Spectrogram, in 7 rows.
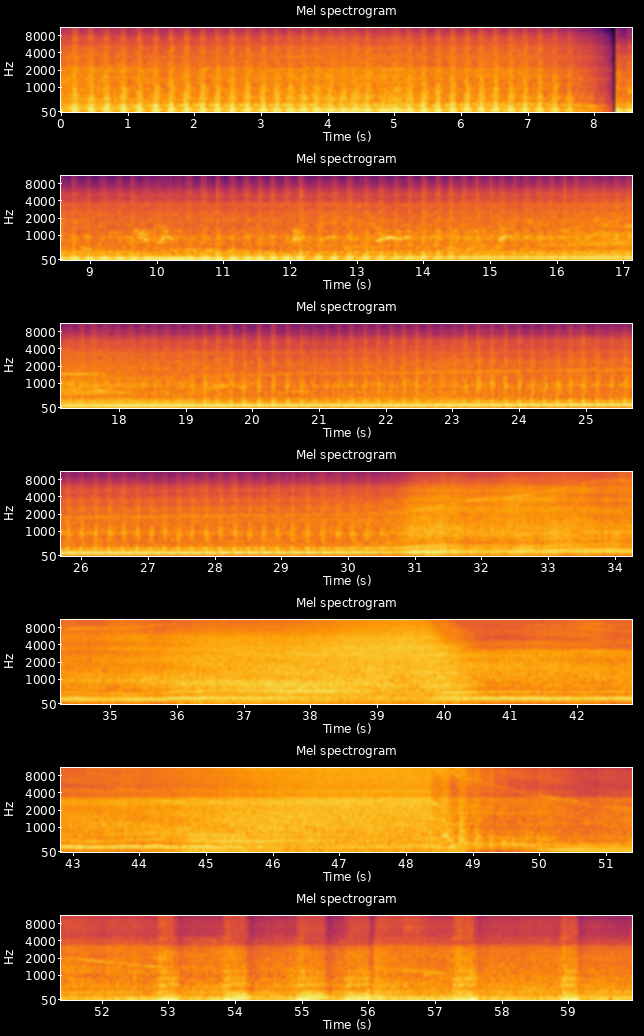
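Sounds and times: tractor diesel engine running hard: 0:00.0 - 0:59.9
turbo whine: 0:30.4 - 0:53.8.

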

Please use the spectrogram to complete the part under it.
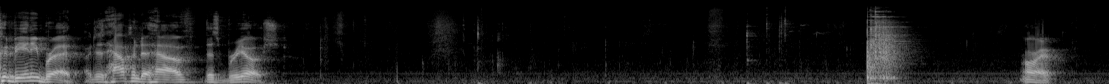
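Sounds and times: quiet eating: 0:02.7 - 0:08.6, 0:09.3 - 0:11.0.

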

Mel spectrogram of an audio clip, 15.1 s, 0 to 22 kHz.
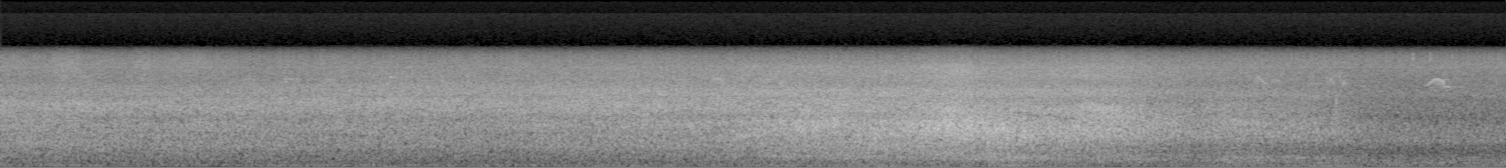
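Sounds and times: road vehicle passing by: 0:04.9 - 0:15.0.

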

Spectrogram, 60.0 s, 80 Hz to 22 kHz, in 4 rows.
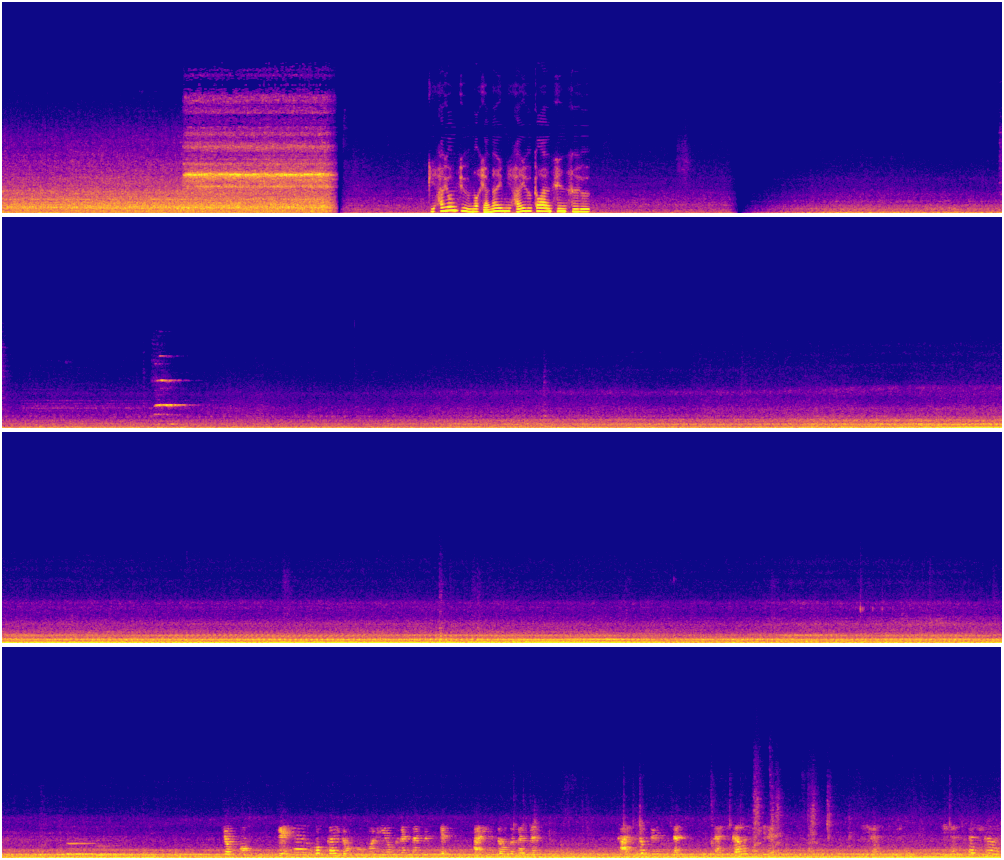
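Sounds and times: diesel railcar engine running: 0:00.0 - 0:59.9
brief high tone: 0:02.7 - 0:05.0, 0:46.0 - 0:46.8.

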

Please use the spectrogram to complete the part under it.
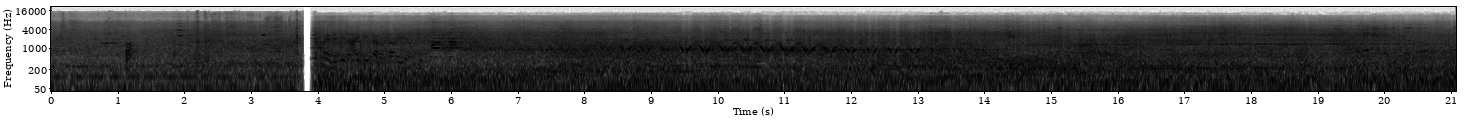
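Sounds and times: vehicle road and engine noise: 0:00.0 - 0:21.0
siren yelping: 0:08.5 - 0:13.5.

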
